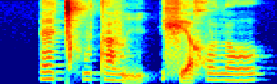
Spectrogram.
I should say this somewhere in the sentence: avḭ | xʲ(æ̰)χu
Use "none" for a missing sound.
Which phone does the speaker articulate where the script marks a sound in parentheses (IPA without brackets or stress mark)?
ɛ̰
